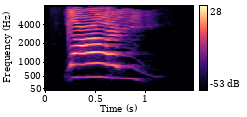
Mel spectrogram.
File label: Toddler says "Yai!", Toddler ecstatically screams; Talking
